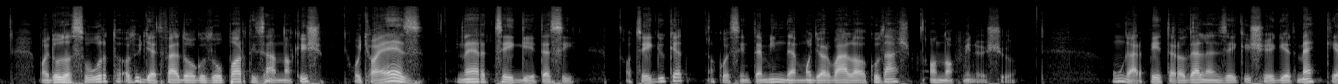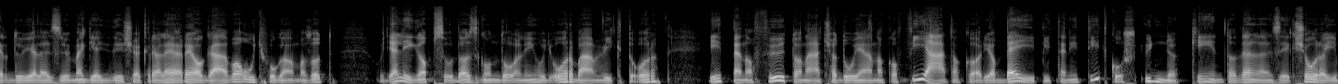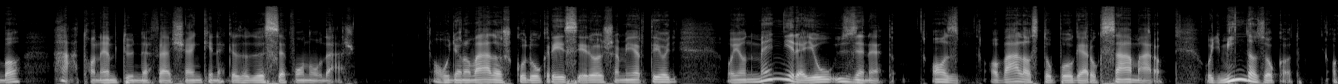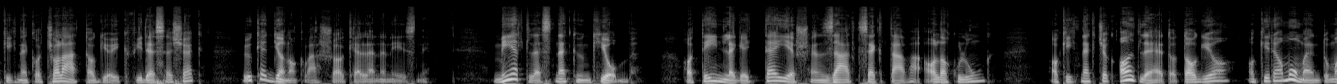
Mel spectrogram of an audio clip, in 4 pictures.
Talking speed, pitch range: 120 wpm, 95-120 Hz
